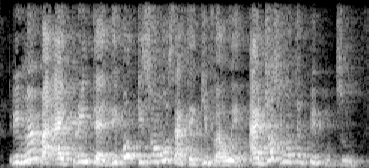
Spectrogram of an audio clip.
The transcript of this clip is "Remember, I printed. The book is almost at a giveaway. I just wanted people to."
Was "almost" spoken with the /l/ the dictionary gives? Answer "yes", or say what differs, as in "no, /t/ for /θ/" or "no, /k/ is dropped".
no, /l/ is dropped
